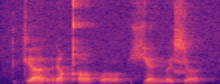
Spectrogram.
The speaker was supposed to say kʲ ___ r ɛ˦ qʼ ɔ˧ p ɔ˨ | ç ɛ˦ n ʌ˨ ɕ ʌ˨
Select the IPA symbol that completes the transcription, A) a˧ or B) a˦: B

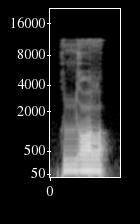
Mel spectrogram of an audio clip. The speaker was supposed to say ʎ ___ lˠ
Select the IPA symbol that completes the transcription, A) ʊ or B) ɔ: B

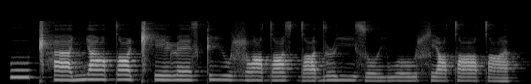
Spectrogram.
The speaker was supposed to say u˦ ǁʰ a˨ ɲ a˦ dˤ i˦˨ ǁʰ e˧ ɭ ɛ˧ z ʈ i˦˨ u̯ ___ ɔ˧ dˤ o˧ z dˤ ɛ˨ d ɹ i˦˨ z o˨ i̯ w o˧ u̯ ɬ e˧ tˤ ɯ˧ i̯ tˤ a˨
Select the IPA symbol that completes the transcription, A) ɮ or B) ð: A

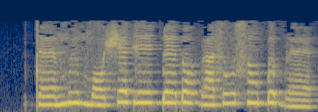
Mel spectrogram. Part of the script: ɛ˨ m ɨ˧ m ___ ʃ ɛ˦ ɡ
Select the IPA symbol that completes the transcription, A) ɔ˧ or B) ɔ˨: B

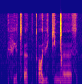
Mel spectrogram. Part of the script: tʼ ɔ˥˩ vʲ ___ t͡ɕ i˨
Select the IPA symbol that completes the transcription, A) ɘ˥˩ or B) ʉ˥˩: A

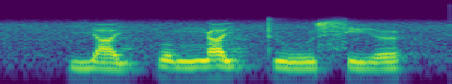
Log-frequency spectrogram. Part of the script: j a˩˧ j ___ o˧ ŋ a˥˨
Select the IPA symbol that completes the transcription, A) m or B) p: B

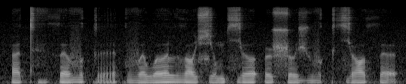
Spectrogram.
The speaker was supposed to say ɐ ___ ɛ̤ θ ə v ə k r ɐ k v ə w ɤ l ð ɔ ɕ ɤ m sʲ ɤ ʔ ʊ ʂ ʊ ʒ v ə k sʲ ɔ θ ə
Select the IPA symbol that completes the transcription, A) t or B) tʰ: B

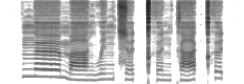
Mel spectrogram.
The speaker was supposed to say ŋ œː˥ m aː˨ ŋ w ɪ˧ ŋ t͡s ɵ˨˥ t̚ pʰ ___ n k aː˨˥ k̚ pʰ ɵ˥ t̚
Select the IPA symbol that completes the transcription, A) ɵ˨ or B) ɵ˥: A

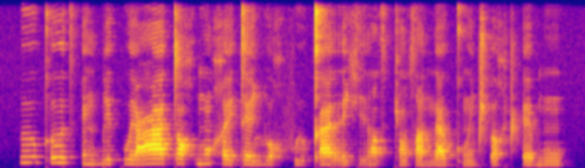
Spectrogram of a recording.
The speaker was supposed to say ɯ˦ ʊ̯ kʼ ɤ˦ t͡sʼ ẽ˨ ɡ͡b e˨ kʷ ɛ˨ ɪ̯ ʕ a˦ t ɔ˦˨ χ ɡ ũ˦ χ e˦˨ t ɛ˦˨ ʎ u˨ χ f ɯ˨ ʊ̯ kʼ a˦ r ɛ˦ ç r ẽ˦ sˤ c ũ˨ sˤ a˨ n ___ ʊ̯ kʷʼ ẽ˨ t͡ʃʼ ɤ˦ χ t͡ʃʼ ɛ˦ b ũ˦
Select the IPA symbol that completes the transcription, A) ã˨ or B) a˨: B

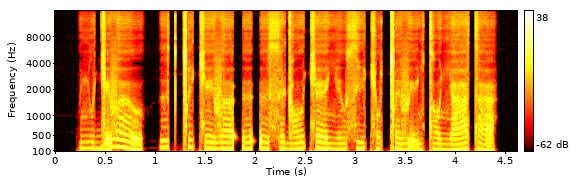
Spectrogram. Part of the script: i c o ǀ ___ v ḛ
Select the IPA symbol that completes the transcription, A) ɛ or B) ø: A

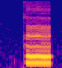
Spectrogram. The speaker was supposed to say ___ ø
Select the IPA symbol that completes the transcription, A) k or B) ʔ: A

